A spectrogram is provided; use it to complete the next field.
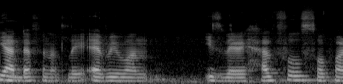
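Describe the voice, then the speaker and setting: Speaking at a fairly slow pace, a woman with a Turkish accent and a fairly low pitch is heard with audible room echo. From Turkey, Konya. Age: 20s. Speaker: company employee. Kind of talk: casual interview. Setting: office.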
